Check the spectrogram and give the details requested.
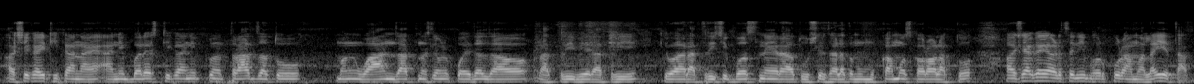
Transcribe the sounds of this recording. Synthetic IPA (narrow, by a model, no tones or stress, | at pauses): əɕekaɦiːʈʰikãnaja̰ɽ̃ibəɾat͡sʈʰikaɽ̃iːt̪ɾat͡sd͡zat̪o | məɡʋand͡zat̪nəsleməɳepəjd̪əld͡zaʋɾat̪ɾibeɾat̪ɾi | kĩw̃ʋaɾat̪ɾit͡ɕiːbəsnejɾat̪uɕit̪d͡zʱalat̪əɾməɡmukamət͡skəʋɾalaɡ̚t̪o | əɕakaɦiːəɽt͡səniːbʱəɾpuːɾam̤alajet̪a̰t̪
